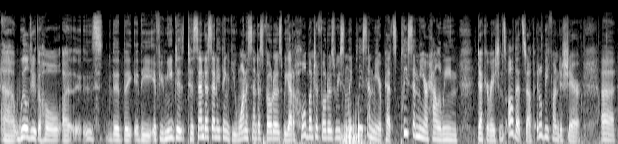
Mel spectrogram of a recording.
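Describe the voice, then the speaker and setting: Low-voiced woman chatting on a livestream. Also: lively intonation, brisk, a little mellow. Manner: chatty, rambling, laughs often. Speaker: podcast co-host. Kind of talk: casual livestream chat.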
